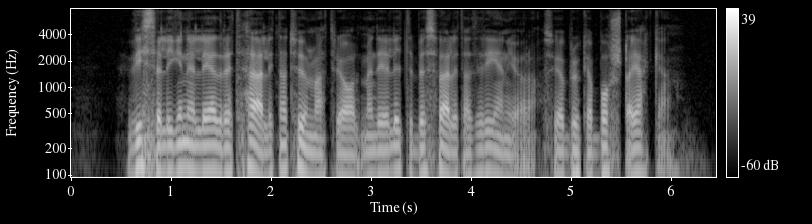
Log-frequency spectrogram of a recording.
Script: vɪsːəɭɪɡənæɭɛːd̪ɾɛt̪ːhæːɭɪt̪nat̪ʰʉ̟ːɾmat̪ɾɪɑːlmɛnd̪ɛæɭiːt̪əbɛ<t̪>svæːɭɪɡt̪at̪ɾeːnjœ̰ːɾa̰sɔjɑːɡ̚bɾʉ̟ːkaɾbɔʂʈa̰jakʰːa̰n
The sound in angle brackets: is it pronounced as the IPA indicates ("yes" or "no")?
no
